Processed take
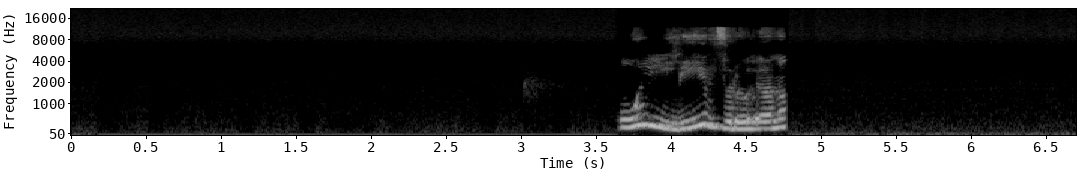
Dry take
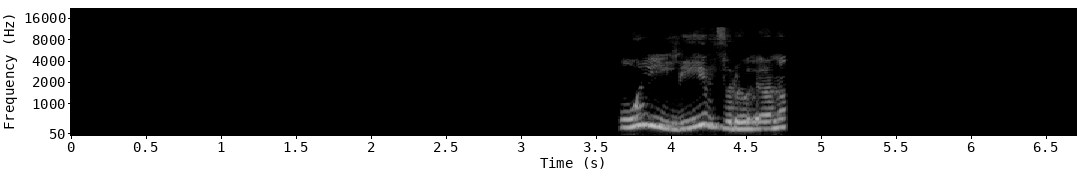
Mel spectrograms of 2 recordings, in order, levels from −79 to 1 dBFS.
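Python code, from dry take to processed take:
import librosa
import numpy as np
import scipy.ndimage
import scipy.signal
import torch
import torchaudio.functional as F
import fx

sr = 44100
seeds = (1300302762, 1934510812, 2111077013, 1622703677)

y = fx.high_shelf_res(x, sr, hz=7200.0, db=9.0, q=1.5)
y = fx.env_flatten(y, sr, amount_pct=50)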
